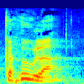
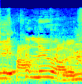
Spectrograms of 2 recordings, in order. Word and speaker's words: Kahlua: Vodka, Kahula, tonic water. Is that how you say it? – No, it's Kahlua.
